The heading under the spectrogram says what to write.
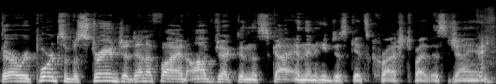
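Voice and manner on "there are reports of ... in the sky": put-on very high newsreader broadcaster voice. Retelling a Muppet Show sketch: imitating the Muppet news reporter. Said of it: "he's like".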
